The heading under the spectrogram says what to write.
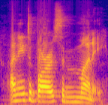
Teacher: Money is the new information. It's the end of the utterance and it's stressed.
